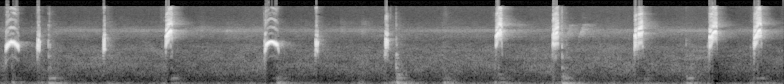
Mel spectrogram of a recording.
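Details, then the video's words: A male common rosefinch sings two looping whistles early on. Scattered sharp, high chips follow at irregular intervals, and a faint steady high background hum runs throughout. "tiếng chim ngũ sắc hót - chim ngũ sắc trống hót chế cựa hai"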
